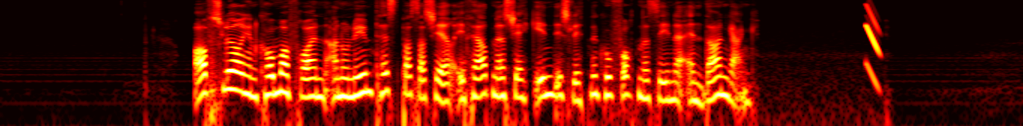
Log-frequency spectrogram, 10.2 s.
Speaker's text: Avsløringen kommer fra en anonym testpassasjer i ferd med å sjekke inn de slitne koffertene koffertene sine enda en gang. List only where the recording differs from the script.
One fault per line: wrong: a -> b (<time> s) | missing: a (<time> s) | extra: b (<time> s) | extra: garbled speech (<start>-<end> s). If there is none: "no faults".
missing: koffertene (6.5 s)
